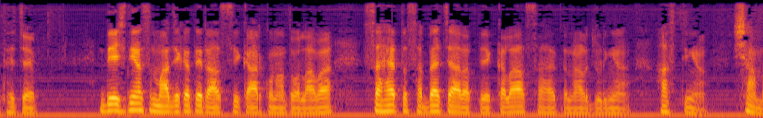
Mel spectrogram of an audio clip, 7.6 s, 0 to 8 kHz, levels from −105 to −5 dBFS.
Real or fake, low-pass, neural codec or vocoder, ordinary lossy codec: real; 7.2 kHz; none; none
